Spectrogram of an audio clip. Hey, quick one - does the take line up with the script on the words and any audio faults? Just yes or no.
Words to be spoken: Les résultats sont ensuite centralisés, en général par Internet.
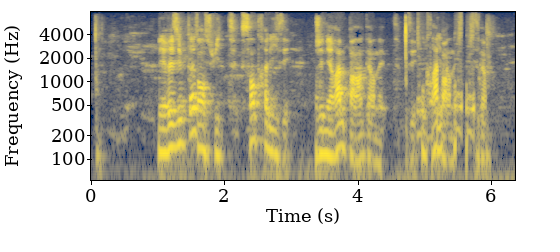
no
